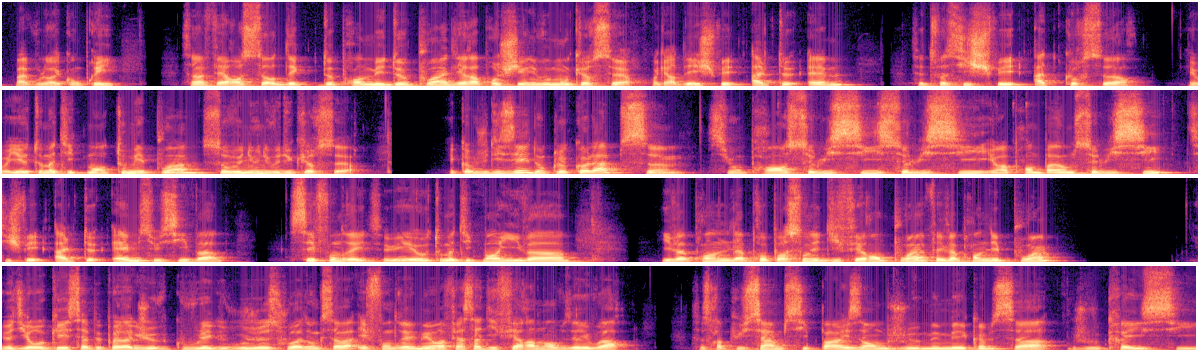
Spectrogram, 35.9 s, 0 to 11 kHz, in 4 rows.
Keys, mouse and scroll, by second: 5.8 alt+m, 14.8-18.5 right drag, 18.5 alt+m, 30.4-33.0 middle drag, 33.6 Tab, 34.7 shift+a.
